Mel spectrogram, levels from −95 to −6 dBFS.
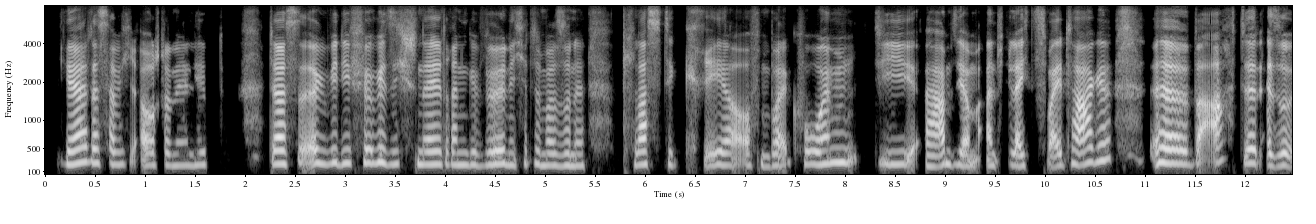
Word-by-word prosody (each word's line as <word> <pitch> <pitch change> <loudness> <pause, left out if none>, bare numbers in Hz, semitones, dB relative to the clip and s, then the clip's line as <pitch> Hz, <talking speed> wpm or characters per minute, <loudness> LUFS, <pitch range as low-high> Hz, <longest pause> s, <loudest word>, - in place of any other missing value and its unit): Ja, 240 +2 +5
das 250 -1 -2
habe 225 -2 -2
ich 225 - -10
auch 215 - 0
schon 210 -1 -6
erlebt, 210 +2 -9 0.6
dass 235 0 +4
irgendwie 245 +1 +1
die 245 +1 -3
Vögel 250 +1 -1
sich 230 +2 -4
schnell 225 -1 +2
dran 220 -1 -4
gewöhnen. 220 +2 -1
Ich 215 - -8
hatte 235 0 -9
mal 210 -1 -3
so 205 +1 -5
'ne 200 0 -6 0.4
Plastikkrähe 220 -1 -2
aufm 200 - -5
Balkon, 235 +5 -2 0.2
die 230 -2 -2
haben 200 +3 +3
sie 215 -1 +1
am 210 - -1
An - - -1
vielleicht - - +2
2 - - +1
Tage, 265 +6 +3 0.4
äh, 245 -2 +6
beachtet, 245 +2 +1
also 205 +1 +1
225 Hz, 165 wpm, -22 LUFS, 215-245 Hz, 0.6 s, äh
